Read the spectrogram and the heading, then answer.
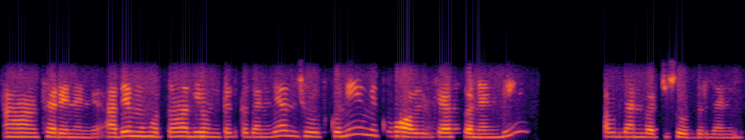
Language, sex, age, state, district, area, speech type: Telugu, female, 60+, Andhra Pradesh, Kakinada, rural, conversation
